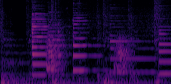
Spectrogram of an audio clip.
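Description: A dog barks several times in quick succession, loud, each bark sharp and ringing, with a steady low background hum underneath.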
